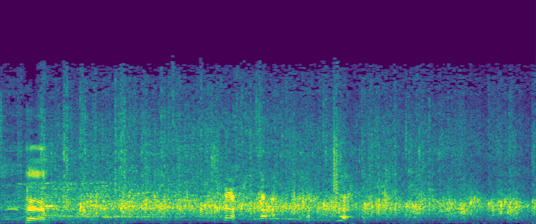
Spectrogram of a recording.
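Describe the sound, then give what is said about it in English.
An audience claps steadily, a dense, sustained wash of applause with a few louder bursts and scattered voices mixed in, holding at an even level throughout. “Felt like y'all should clap again.”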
